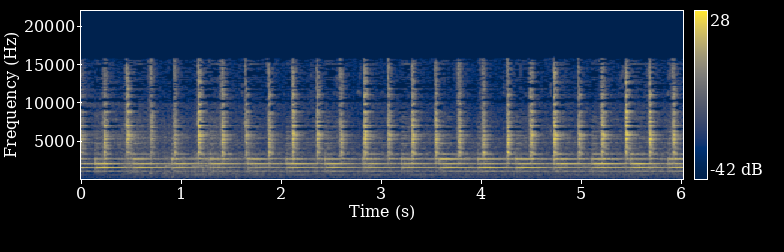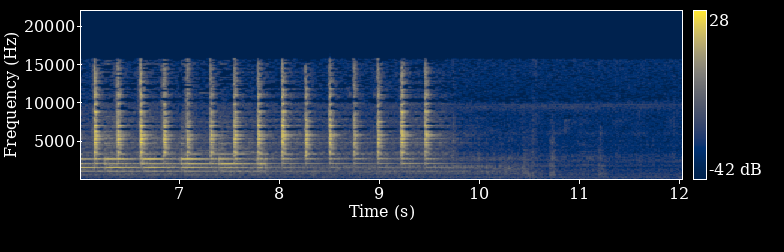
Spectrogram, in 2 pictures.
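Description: Railroad grade-crossing warning bell ringing in rapid, even strokes, several a second, warning that a train is coming. It stops abruptly about ten seconds in.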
